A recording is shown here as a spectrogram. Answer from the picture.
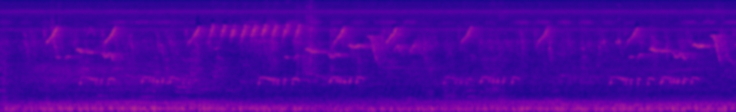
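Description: Several wild birds calling: quick high chirps that sweep upward, a fast run of them about three seconds in, and short clusters of lower repeated notes, over a steady low rumble.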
